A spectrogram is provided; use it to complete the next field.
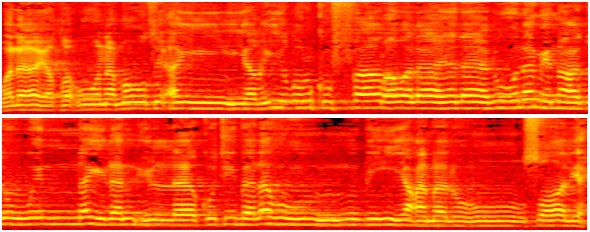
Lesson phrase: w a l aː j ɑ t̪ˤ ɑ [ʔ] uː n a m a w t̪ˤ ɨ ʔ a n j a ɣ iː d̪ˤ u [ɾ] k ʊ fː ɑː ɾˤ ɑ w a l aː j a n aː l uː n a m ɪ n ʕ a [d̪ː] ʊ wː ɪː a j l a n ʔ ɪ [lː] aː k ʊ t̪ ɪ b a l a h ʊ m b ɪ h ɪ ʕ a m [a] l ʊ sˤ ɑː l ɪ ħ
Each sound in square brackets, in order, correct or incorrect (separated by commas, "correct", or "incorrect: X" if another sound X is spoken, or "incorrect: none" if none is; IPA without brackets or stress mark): correct, incorrect: l, incorrect: d̪, correct, correct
